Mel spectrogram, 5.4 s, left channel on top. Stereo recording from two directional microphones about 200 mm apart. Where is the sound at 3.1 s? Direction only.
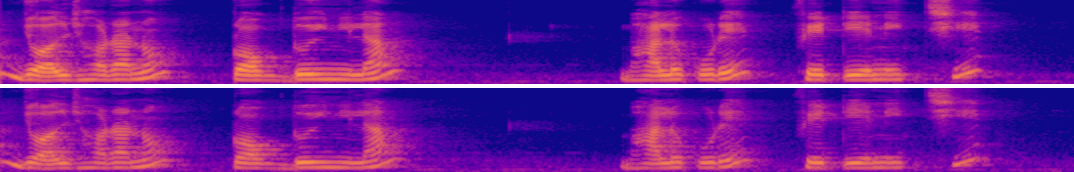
20° left (ahead or behind).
